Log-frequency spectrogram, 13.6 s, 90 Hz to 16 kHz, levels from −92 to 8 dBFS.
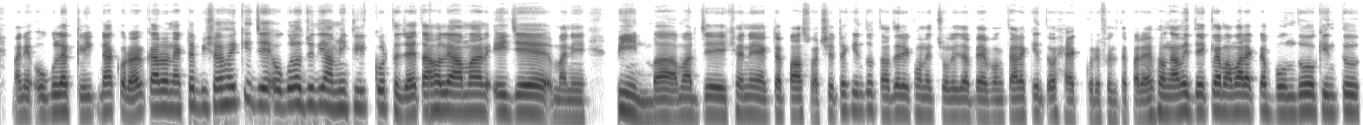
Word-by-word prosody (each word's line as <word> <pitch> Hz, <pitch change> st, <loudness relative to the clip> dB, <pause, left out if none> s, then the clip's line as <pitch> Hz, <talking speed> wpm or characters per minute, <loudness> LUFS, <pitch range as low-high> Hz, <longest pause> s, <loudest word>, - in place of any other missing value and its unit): মানে 140 Hz, +1 st, -2 dB
ওগুলা 160 Hz, +3 st, +3 dB
ক্লিক 145 Hz, 0 st, -5 dB
না 170 Hz, -, +5 dB
করার। 135 Hz, +3 st, +3 dB
কারণ 185 Hz, 0 st, +5 dB
একটা 195 Hz, +4 st, -1 dB
বিষয় 205 Hz, +2 st, +1 dB
হয় 225 Hz, 0 st, +2 dB
কি 275 Hz, -, -5 dB
যে 210 Hz, -, +5 dB
ওগুলো 210 Hz, +3 st, +3 dB
যদি 215 Hz, 0 st, +1 dB
আমি 185 Hz, +1 st, -1 dB
ক্লিক 190 Hz, -1 st, -4 dB
করতে 190 Hz, -3 st, -1 dB
যাই 150 Hz, +2 st, +4 dB
তাহলে 175 Hz, +1 st, +4 dB
আমার 165 Hz, 0 st, +2 dB, 0.2 s
এই 160 Hz, -, +1 dB
যে 160 Hz, 0 st, +5 dB, 0.3 s
মানে 130 Hz, 0 st, -4 dB, 0.4 s
পিন 165 Hz, -6 st, +1 dB
বা 135 Hz, 0 st, +3 dB
আমার 140 Hz, 0 st, -1 dB
যে 150 Hz, -, -1 dB
এখানে 150 Hz, +1 st, -4 dB
একটা 135 Hz, +2 st, -2 dB
পাসওয়ার্ড 140 Hz, 0 st, -1 dB
সেটা 150 Hz, +3 st, -4 dB
কিন্তু 170 Hz, +1 st, -5 dB
তাদের 150 Hz, +2 st, -1 dB
এখানে 145 Hz, -1 st, -6 dB
চলে 135 Hz, -1 st, -5 dB
যাবে 135 Hz, 0 st, -2 dB
এবং 130 Hz, +1 st, -7 dB
তারা 140 Hz, +1 st, +1 dB
কিন্তু 150 Hz, -3 st, -7 dB
হ্যাক 130 Hz, -1 st, -2 dB
করে 125 Hz, -1 st, -7 dB
ফেলতে 125 Hz, -3 st, -9 dB
পারে। 125 Hz, 0 st, -2 dB
এবং 155 Hz, 0 st, 0 dB
আমি 165 Hz, +2 st, +3 dB
দেখলাম 165 Hz, +1 st, +2 dB
আমার 160 Hz, 0 st, +4 dB
একটা 165 Hz, -, -1 dB
বন্ধুও 150 Hz, +2 st, +1 dB
কিন্তু 160 Hz, +1 st, -2 dB
155 Hz, 215 wpm, -24 LUFS, 140-170 Hz, 0.4 s, না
